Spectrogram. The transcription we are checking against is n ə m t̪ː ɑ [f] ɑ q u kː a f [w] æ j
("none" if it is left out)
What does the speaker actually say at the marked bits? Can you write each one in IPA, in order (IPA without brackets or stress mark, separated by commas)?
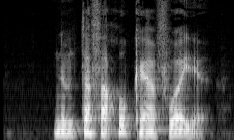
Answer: f, w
